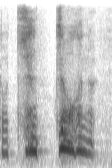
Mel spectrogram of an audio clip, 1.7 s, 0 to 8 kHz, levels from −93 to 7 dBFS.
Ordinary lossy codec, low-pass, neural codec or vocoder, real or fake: none; 7.2 kHz; none; real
